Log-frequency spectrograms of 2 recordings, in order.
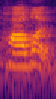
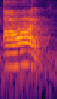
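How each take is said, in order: First: The word begins with an h sound. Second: The word begins with no h sound. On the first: The speaker calls it wrong. "हम लोग ये नहीं बोलते हावर" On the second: The speaker calls it right. "हम लोग बोलते हैं आर ... क्योंकि इसमें एच साइलेंट है"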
